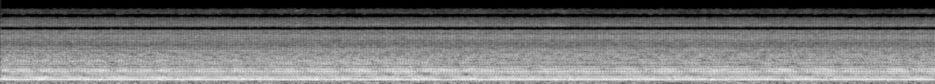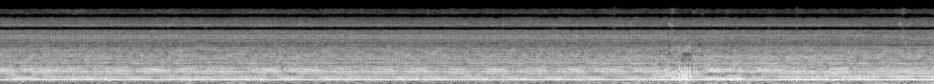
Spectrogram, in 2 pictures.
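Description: Film projector running steadily: a constant mechanical hum from its motor and film transport, with no soundtrack.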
